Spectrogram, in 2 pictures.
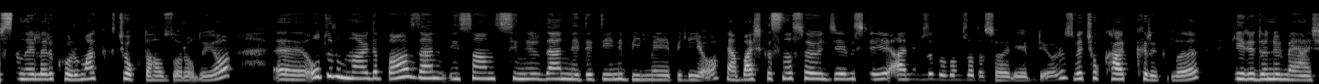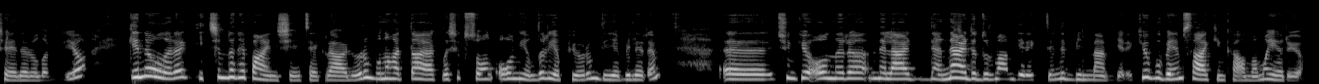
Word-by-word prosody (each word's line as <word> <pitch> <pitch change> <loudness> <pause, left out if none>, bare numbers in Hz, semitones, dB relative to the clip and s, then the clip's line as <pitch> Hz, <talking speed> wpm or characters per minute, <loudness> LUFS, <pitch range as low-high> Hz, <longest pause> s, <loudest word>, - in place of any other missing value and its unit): sınırları 240 0 +2
korumak 245 +2 -1 0.2
çok 245 -5 -1
daha 195 0 -2
zor 195 +1 -6
oluyor. 215 - -1 0.5
Iıı, 220 -2 +1
o - - +3
durumlarda 295 -7 +3
bazen 290 -1 +2
insan 270 +1 -2
sinirden 255 -1 -1
ne 230 -2 -3
dediğini 235 0 -3
bilmeyebiliyor. 215 0 -4
Yani, 205 0 -2
başkasına 260 +4 +1
söyleyeceğimiz 250 -2 0
şeyi 245 +2 -1
annemize 230 0 -3
babamıza 215 0 -4
da 190 - -11
söyleyebiliyoruz 190 +8 -5
ve 265 - +3
çok 290 -3 -4
kalp 245 -1 +4
kırıklığı, 205 - -2 0.3
geri 250 -2 +2
dönülmeyen 230 -4 +1
şeyler 195 -2 -3
olabiliyor. 190 - -3 0.5
Genel 335 +4 +8
olarak 315 0 +4
içimden 315 +3 +4
hep 320 -1 +3
aynı 225 -8 +1
şeyi 195 +1 -2
tekrarlıyorum. 205 - 0
Bunu 265 +1 +1
hatta 260 -1 +2
yaklaşık 230 +5 -3
son 245 -1 -1
10 265 +2 0
yıldır 250 +3 -1
yapıyorum 230 +2 0
diyebilirim. 215 -1 -1 0.7
Iıı, 230 -1 +4
çünkü 285 +1 +2
onlara 275 -1 +2
neler 255 -2 +3
den 235 0 -4
nerede 280 -5 +6
durmam 245 0 -1
gerektiğini 265 - -2
bilmem 215 -3 -3
gerekiyor. 330 -8 -1
Bu 290 -3 0
benim 245 +4 +4
sakin 230 -7 +2
kalmama 195 +4 -4
yarıyor. 205 -5 -3
245 Hz, 140 wpm, -24 LUFS, 220-275 Hz, 0.7 s, Genel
